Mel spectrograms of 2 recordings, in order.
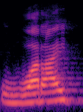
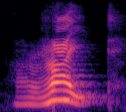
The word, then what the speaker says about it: write: यहाँ आप देखेंगे WRITE, तो बहुत सारे से दोस्त इसे वराइट पढ़ लेंगे, क्या पढ़ेंगे, वराइट, लेकिन वराइट नहीं पढ़ना है दोस्तों। यदि आप वराइट पढ़ते हैं बिल्कुल गलत है। इसे W को यहाँ पे साइलेंट करना है, RITE को पढ़ना है राइट।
